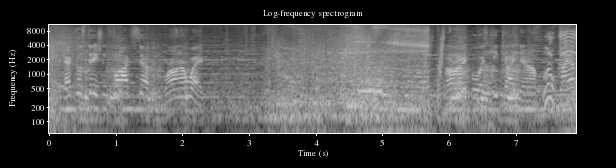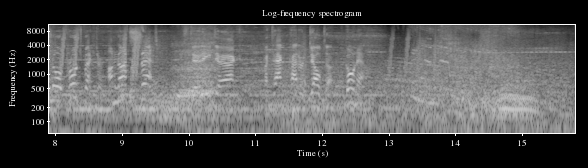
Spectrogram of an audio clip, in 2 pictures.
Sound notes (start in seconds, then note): 3.2 fighter engine sound; 13.0 blaster shots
